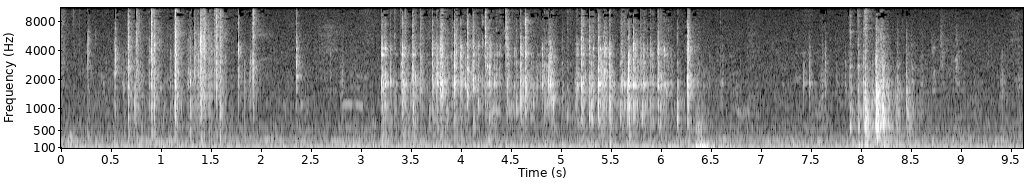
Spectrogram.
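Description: Ice cubes clinking and rattling in a tall glass of water as a powdered drink is stirred in with a straw: scattered clicks at first, a dense run of rattling in the middle, and one louder clink near the end.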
